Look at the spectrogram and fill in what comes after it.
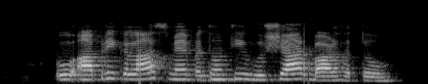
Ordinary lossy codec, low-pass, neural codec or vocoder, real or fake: Opus, 24 kbps; 7.2 kHz; none; real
